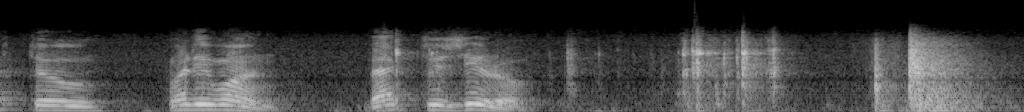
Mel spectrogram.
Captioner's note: dial Clicking; door Bangs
